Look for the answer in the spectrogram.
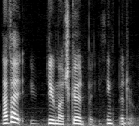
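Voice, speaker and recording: A woman's voice: medium pitch, racing, a bit bright. A young woman streamer reading game narration aloud with dramatic flair and chatting to her viewers in between. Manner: dramatic second-person narration with chatty asides to chat. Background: faint music.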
